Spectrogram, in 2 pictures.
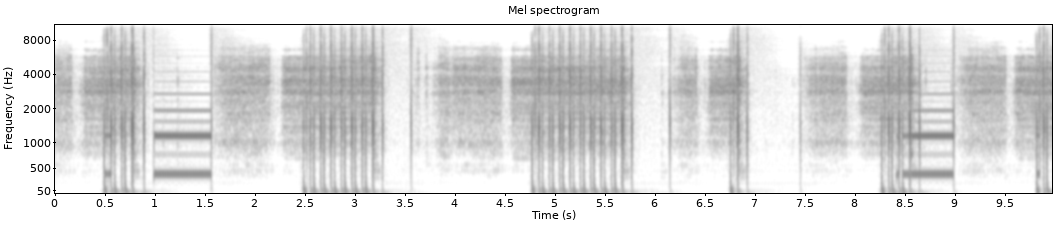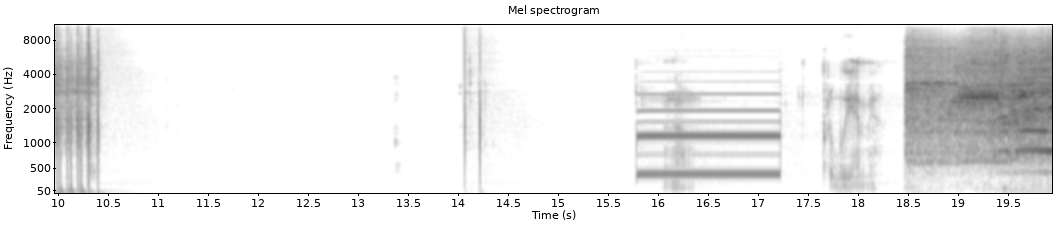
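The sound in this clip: Telephone line tones sound while a long-distance number is dialed: a run of loud, evenly repeated tone bursts, then a quiet pause with a few clicks, one longer steady tone, and finally a burst of noise.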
